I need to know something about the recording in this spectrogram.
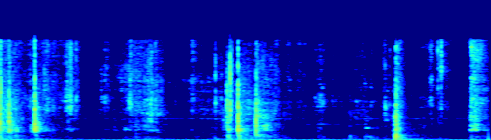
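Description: Faint rustle of a paper lunch bag being handled, with a few soft clicks, as yarn is threaded through a punched hole, over a low steady hum.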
